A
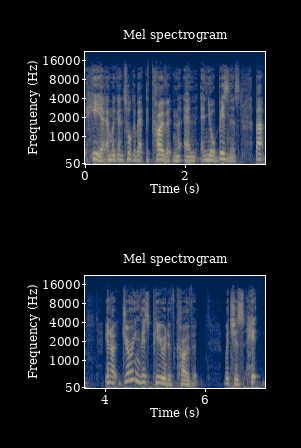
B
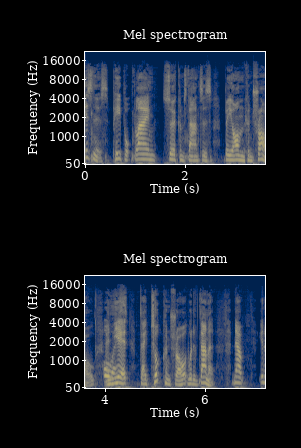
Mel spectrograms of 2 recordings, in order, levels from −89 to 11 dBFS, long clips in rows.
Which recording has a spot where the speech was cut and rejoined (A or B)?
B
